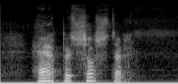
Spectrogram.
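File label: "herpes zoster", Dutch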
